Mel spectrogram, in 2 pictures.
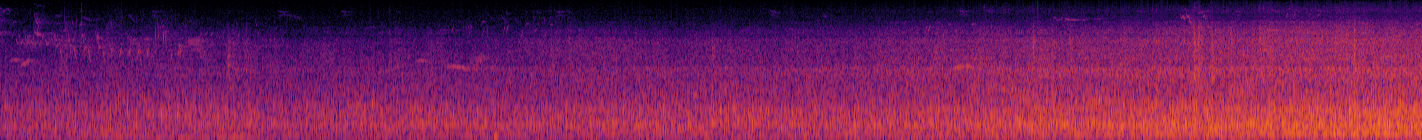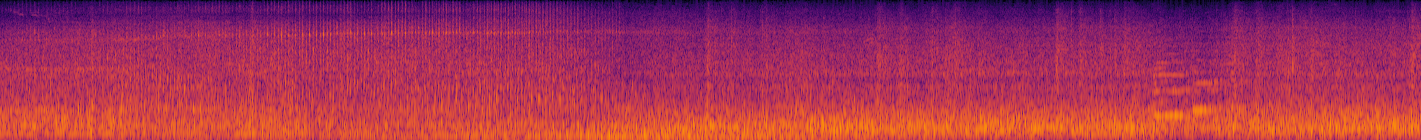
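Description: Preserved diesel locomotive approaching with its engine running, growing steadily louder, then a train passing close with a fast run of wheel clicks on the rails.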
